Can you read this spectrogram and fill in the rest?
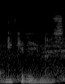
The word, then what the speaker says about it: Nicodemus: In the 5th century, the Gospel of Nicodemus, I hope that's how it gets pronounced, I didn't look it up. – Nicodemus, okay, yeah.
